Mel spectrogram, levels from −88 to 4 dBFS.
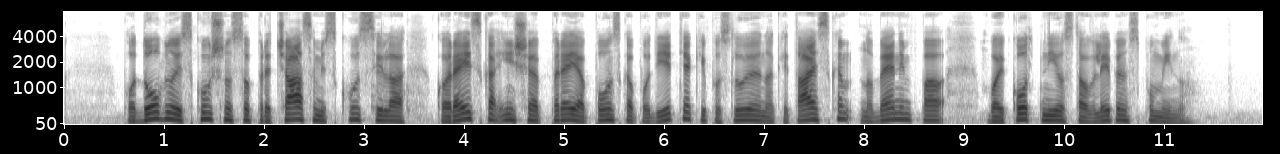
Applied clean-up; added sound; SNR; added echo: none; none; none; none.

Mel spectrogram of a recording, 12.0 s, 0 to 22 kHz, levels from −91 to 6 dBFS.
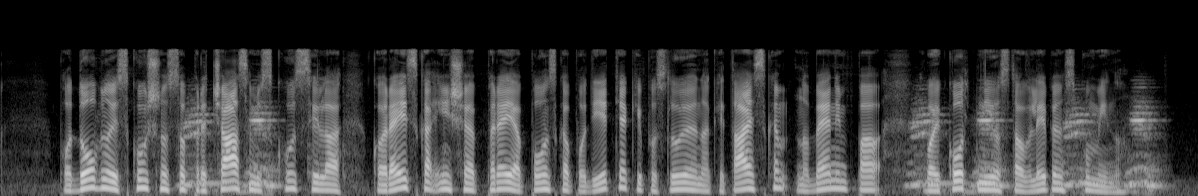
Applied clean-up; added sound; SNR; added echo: none; Glass; 9 dB; none.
